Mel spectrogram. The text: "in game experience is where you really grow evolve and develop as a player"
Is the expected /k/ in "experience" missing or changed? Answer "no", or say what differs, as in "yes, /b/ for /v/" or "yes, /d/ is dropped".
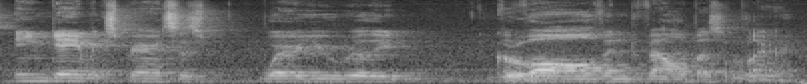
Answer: no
